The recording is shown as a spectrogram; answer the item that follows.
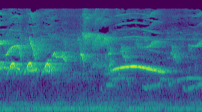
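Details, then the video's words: Voice-switching song of a Khe Sanh laughingthrush, sung as it dances: three quick repeated whistled notes, a buzzy chatter, then a long, clear, slightly falling whistle. "Khướu Khe Sanh hót múa đảo giọng liên tục"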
